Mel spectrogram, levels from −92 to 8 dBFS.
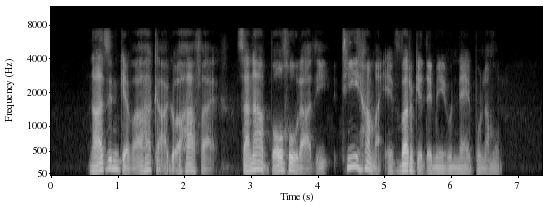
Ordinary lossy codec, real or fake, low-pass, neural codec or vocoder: MP3, 96 kbps; fake; 7.2 kHz; codec, 16 kHz, 1.1 kbps, Voila-Tokenizer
